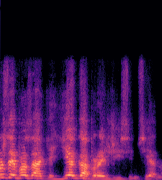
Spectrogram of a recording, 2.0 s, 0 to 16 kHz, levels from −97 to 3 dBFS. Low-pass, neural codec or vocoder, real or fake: 10.8 kHz; none; real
